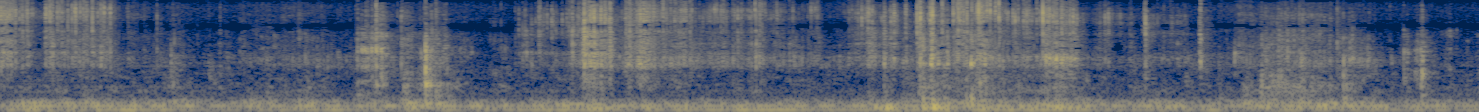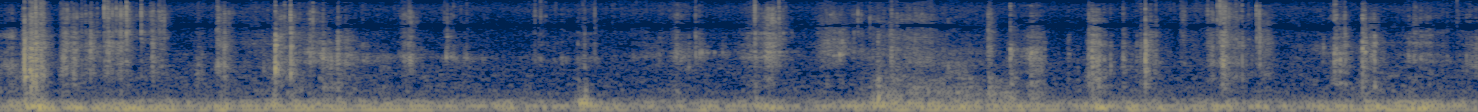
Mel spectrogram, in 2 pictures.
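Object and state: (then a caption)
Dry soap bar, dry. A solid rectangular bar of dry yellow soap is held in the hand and carved with a metal knife blade. Dense, crunchy slicing and scraping crackles run throughout over a steady low hum. Flakes pile up below.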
